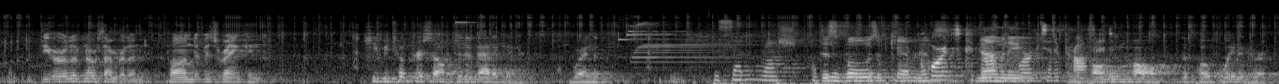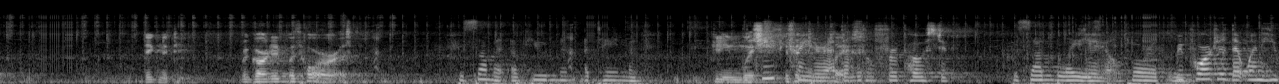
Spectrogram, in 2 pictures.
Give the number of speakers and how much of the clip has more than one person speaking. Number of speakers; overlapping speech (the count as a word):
five, about 21%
